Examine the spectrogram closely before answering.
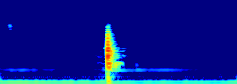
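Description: A book knocks against a wooden shelf.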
